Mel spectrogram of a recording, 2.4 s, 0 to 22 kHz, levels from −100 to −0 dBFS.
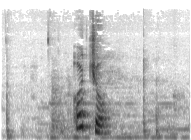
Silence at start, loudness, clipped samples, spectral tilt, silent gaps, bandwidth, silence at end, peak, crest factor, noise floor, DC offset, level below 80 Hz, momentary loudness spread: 0.1 s; -20 LUFS; under 0.1%; -3 dB/octave; none; 16.5 kHz; 0.4 s; -4 dBFS; 22 dB; -49 dBFS; under 0.1%; -60 dBFS; 25 LU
